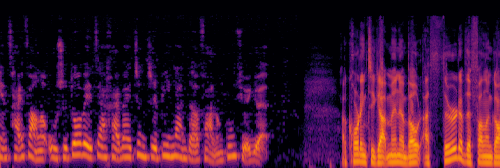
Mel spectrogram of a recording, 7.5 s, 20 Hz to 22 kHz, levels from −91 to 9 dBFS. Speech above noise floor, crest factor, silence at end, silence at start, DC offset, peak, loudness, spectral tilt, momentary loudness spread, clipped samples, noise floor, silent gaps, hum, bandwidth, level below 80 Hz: 46 dB; 16 dB; 0 s; 0 s; under 0.1%; -2 dBFS; -19 LUFS; -6.5 dB/octave; 13 LU; under 0.1%; -64 dBFS; none; none; 14.5 kHz; -56 dBFS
